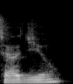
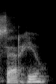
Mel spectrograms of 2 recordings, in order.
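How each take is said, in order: First: "Sergio" with a j sound for the g; English pronunciation. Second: "Sergio" with a breathy h for the g; Spanish pronunciation. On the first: Host guessing the English version for chat, "Sergio" with a j sound. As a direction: say "Sergio" the English way, SER-jee-oh. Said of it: "I guess in, uh, English, it's Sergio". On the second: Host showing chat how Spanish says it, "Sergio" with an h sound. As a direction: say "Sergio" the Spanish way, SER-hee-oh. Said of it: "In Spanish, it's Sergio". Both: Shown as a demonstration.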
